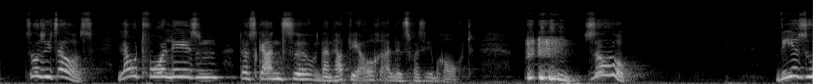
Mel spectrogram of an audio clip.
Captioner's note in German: räuspern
